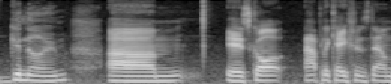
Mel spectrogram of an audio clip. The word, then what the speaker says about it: GNOME: or gnome is actually is how it's actually pronounced gnome um is got applications down the left side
